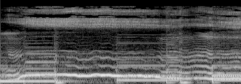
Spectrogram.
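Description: A woman's voice sings a wordless, hummed intro line over an acoustic guitar backing track. It rises into a held note, then slides down through lower notes in the second half.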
